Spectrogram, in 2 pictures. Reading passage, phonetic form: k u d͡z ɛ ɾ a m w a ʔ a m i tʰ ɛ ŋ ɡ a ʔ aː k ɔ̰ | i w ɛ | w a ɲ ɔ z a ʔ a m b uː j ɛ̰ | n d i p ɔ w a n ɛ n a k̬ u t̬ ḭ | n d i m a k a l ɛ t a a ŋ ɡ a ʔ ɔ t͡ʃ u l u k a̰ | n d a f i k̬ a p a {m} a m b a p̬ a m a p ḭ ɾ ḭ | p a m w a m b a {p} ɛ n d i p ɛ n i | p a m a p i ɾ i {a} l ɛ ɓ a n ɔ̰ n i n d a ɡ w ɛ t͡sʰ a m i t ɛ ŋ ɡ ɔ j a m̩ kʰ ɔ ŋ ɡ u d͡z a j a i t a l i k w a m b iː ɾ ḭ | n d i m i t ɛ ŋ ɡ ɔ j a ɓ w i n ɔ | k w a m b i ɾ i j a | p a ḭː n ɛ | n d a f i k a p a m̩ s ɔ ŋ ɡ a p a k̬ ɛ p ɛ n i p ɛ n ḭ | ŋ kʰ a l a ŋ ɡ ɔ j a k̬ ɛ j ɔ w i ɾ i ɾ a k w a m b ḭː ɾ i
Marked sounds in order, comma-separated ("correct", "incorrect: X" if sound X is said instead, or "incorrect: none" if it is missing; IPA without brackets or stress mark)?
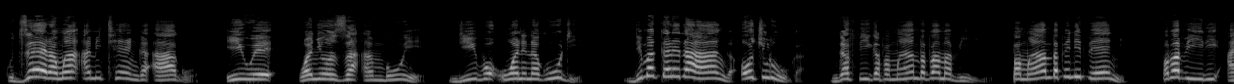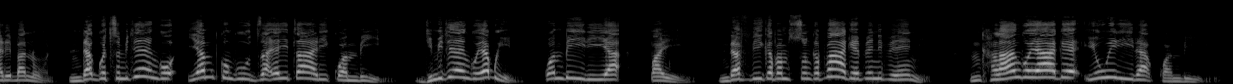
correct, correct, correct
